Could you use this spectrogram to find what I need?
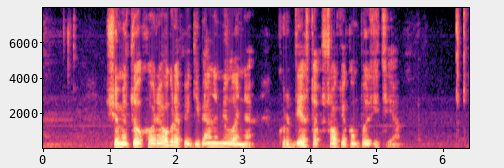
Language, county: Lithuanian, Vilnius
